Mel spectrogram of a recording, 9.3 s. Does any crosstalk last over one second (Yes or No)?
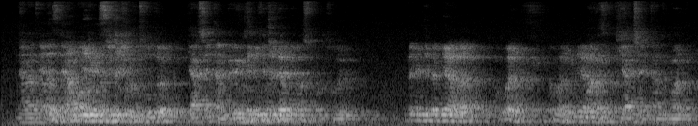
Yes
